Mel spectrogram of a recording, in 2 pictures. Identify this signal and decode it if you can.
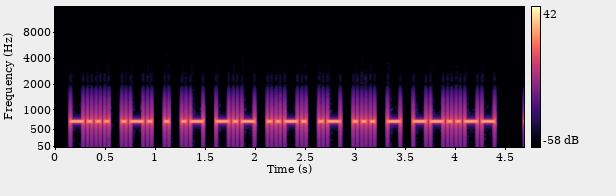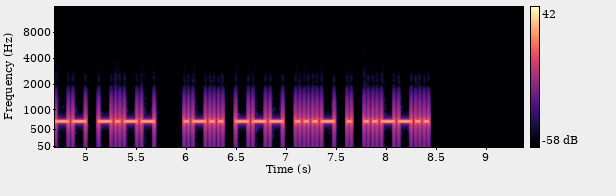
Morse code, heard as a keyed tone, about 28 wpm, 700 Hz. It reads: BREAKFAST, MY LOVE?
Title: Sentences from Top 1500 Words 28wpm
